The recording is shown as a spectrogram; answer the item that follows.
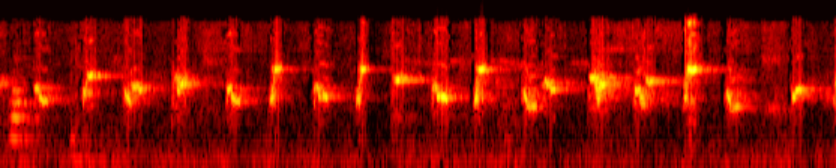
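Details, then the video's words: Sooty-headed bulbul of Yogyakarta, Indonesia: a steady stream of crisp, gurgling notes, each a quick slur, repeated roughly three times a second, with a low hollow note at the start. "Trucukan Jogjakarta"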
